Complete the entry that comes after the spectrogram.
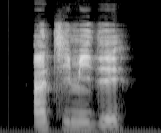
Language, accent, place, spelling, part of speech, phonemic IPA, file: French, France, Lyon, intimider, verb, /ɛ̃.ti.mi.de/, LL-Q150 (fra)-intimider.wav
- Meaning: to intimidate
